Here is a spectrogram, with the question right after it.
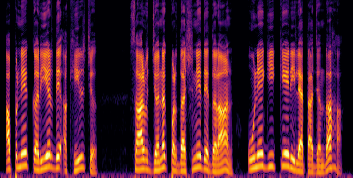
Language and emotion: Dogri, neutral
